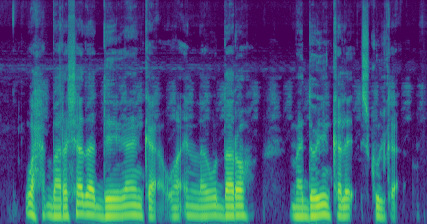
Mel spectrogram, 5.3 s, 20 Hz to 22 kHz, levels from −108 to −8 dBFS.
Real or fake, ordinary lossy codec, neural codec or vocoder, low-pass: real; none; none; none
